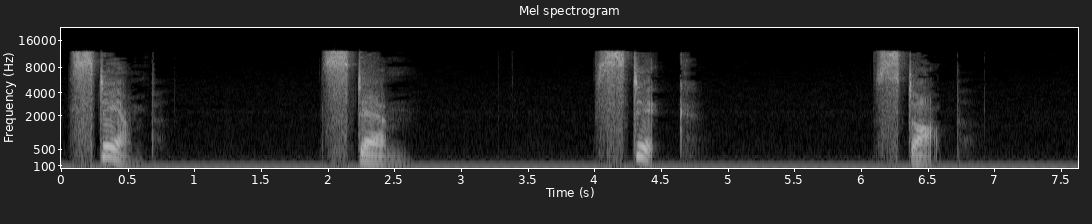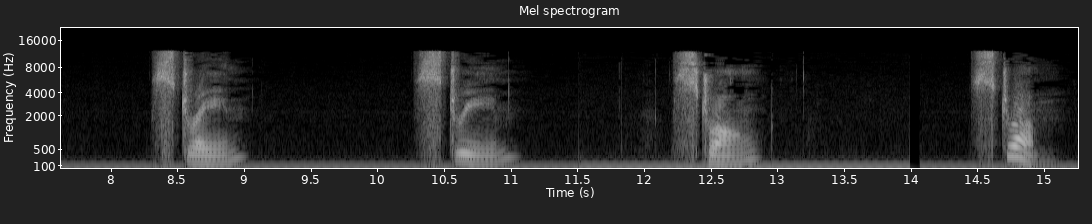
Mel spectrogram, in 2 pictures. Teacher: with the st we do not have a strong puff of air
